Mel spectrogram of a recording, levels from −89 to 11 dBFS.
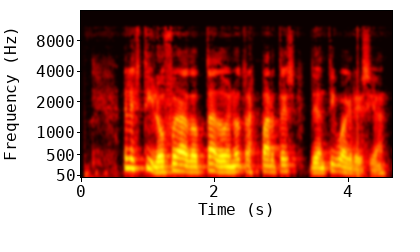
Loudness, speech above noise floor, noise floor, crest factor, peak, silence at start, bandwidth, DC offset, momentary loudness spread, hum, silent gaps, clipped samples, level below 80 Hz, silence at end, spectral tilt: -17 LUFS; 34 dB; -51 dBFS; 16 dB; -2 dBFS; 0.65 s; 11.5 kHz; under 0.1%; 12 LU; none; none; under 0.1%; -50 dBFS; 0.1 s; -7 dB/octave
